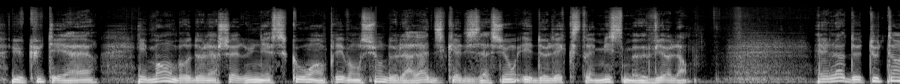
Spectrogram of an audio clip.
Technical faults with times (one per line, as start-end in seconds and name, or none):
0.00-9.01 gain pumping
